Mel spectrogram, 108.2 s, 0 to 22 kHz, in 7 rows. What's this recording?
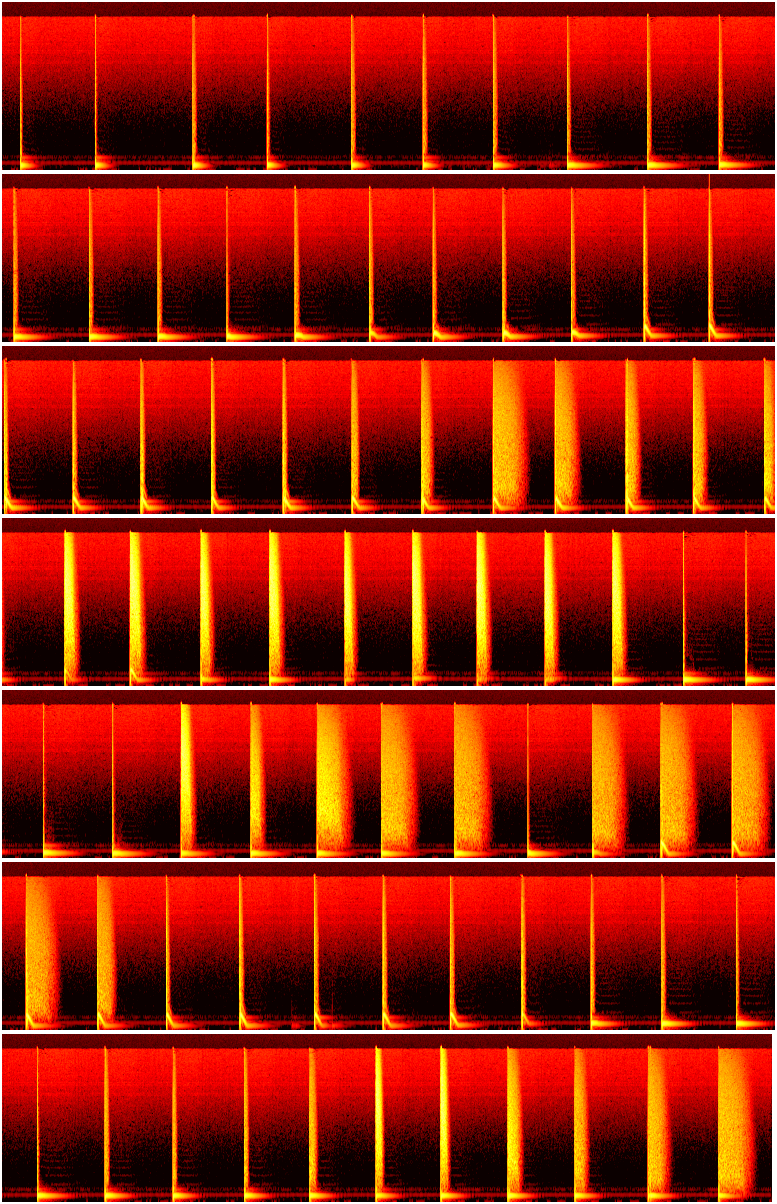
1983 Atlantex MPC analog Drum Machine tom drum sounds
